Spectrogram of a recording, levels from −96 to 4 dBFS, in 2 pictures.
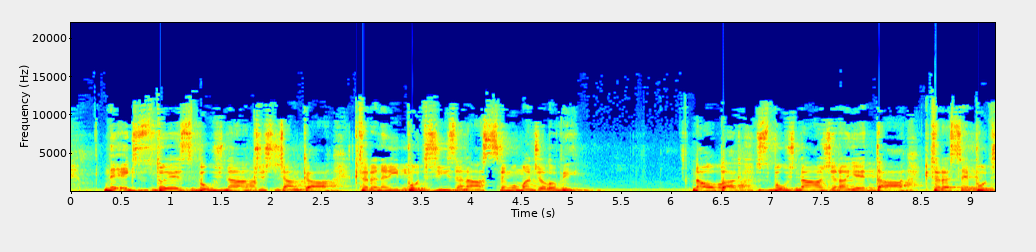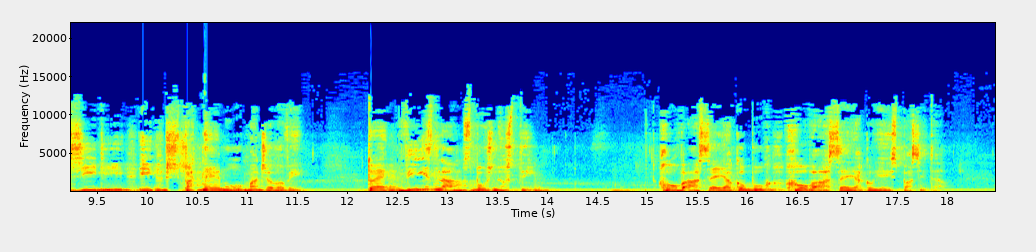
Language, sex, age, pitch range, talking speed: Czech, male, 30-49, 110-170 Hz, 105 wpm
